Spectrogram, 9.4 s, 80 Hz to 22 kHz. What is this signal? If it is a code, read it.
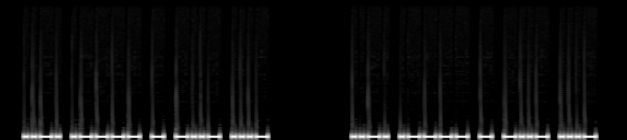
Morse code, heard as a keyed tone, about 20 wpm, 700 Hz. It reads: F1TXV F1TXV
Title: DXCC-100 Call Signs - 5 Characters - Repeated 2x - 20wpm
